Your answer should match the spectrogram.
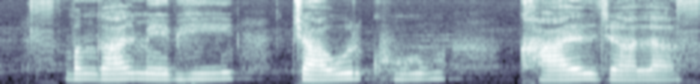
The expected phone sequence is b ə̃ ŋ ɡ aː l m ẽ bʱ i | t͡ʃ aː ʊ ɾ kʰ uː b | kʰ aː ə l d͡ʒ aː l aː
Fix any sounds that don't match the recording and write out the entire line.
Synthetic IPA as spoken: b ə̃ ŋ ɡ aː l m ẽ bʱ i | t͡ʃ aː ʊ ɾ kʰ uː b | kʰ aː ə l d͡ʒ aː l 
